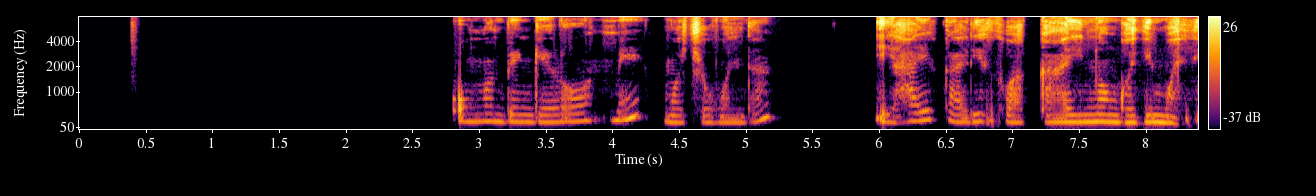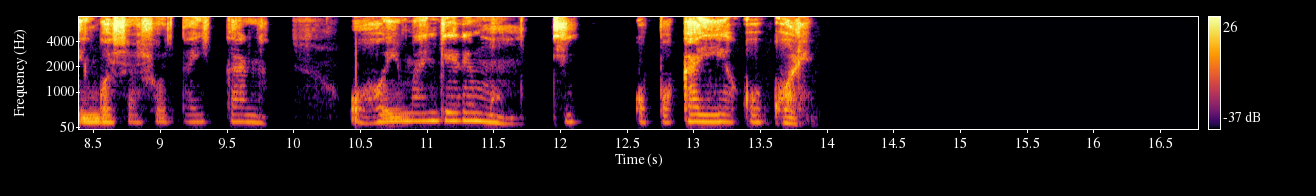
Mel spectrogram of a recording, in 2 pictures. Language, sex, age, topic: Oshiwambo, female, 25-35, agriculture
